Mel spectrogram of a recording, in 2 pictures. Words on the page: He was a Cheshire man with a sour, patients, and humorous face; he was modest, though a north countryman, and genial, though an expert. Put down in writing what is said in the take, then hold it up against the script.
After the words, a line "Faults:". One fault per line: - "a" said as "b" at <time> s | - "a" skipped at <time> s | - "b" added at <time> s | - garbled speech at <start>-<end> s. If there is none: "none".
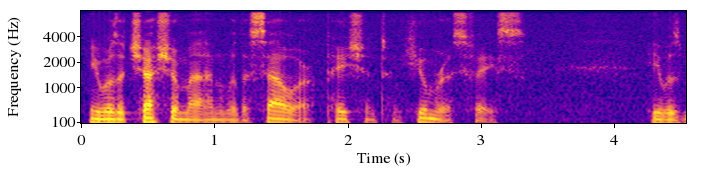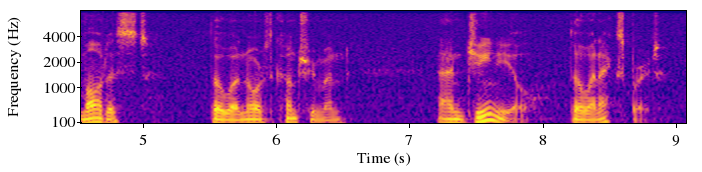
He was a Cheshire man with a sour, patient, and humorous face; he was modest, though a north countryman, and genial, though an expert.
Faults:
- "patients" said as "patient" at 1.8 s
